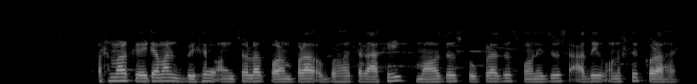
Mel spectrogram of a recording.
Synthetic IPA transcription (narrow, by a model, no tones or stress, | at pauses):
ɔtʰɔmɔɹkejʈamanbixɔjɔʔɔnt͡ʃɔlɔt̪̚pɔɾɔmpɔɽaʔṵbɔɦɔt̪ɔɾakʰimɔɦzoskukuɾazoskonid͡ʒosa̰d̪ijo̰nusʈʰit̪ɔ̥kɔɹaɦɔe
